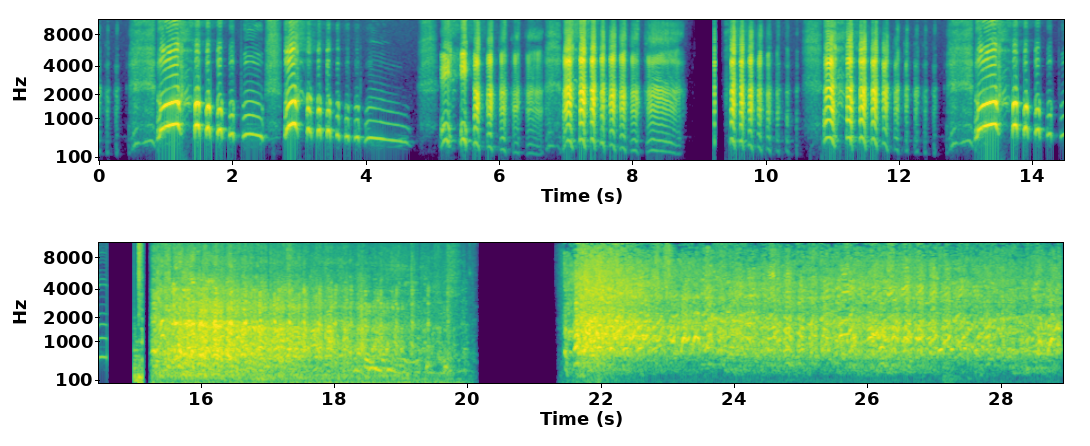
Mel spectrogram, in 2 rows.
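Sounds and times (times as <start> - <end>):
crowd laughing: 0.0 - 4.6, 5.5 - 8.8, 9.5 - 12.6, 13.2 - 14.6, 15.2 - 20.2, 21.4 - 28.9
person laughing: 0.0 - 8.8, 13.2 - 14.6, 18.2 - 20.1.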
